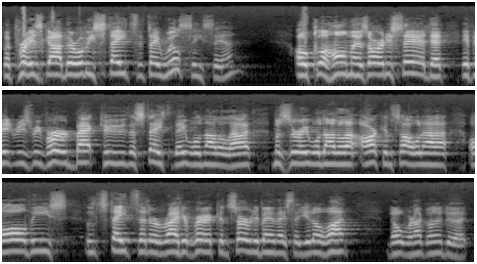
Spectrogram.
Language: English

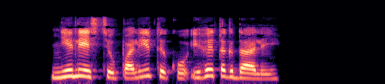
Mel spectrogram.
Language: Belarusian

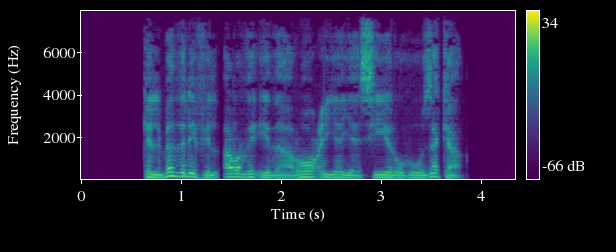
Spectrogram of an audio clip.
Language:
Arabic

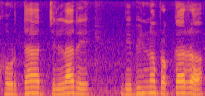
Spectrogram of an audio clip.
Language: Odia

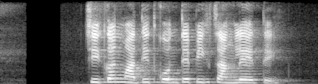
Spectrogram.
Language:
Marathi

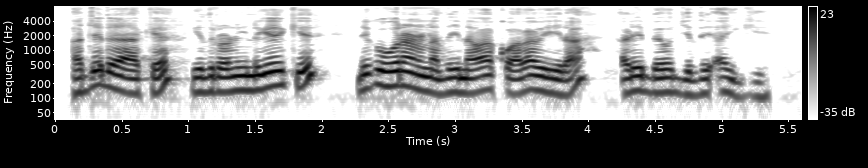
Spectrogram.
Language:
Kikuyu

